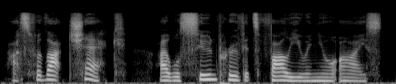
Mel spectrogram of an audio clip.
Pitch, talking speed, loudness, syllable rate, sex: 185 Hz, 195 wpm, -21 LUFS, 4.6 syllables/s, female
